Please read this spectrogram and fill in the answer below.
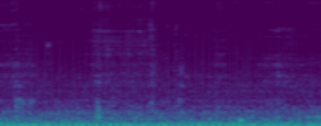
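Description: A steady low hum inside a car cabin, with a few faint clicks from people chewing.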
